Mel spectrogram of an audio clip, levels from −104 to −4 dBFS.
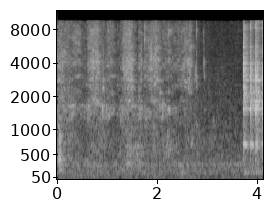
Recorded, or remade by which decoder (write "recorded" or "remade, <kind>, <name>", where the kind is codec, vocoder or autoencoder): recorded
